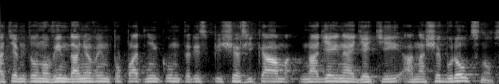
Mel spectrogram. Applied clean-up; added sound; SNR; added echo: neural separator model SepFormer DNS4.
